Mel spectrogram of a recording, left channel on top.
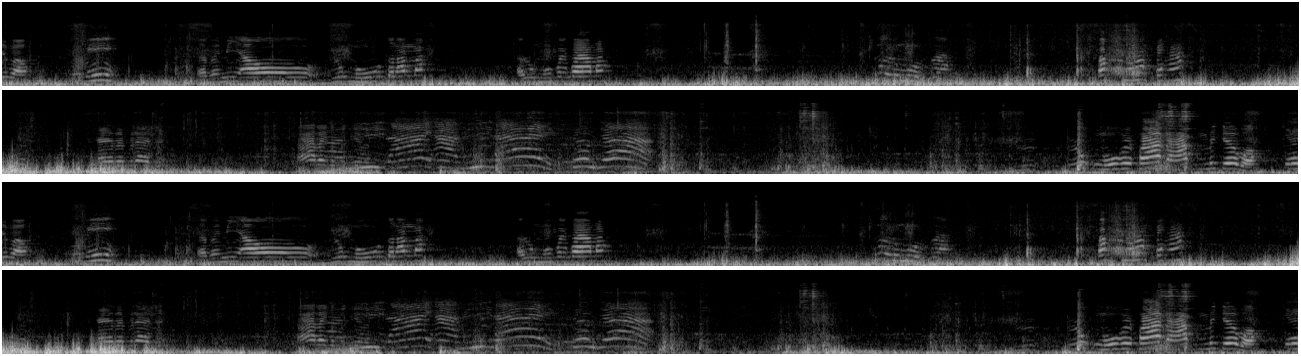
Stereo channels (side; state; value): both; normal; correlation 0.83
